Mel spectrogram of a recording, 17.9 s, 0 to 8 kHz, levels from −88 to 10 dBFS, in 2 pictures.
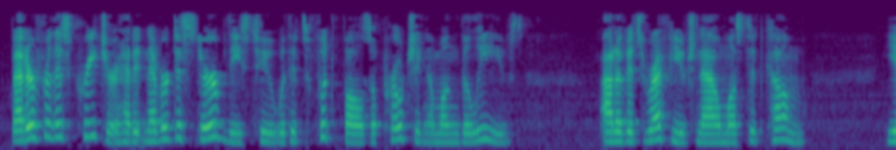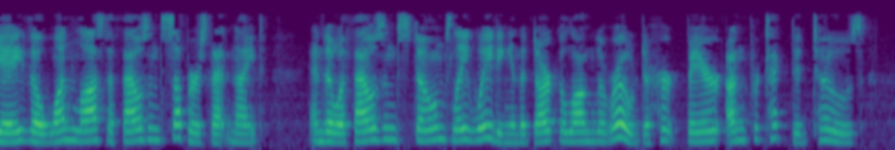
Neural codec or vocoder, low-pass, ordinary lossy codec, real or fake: none; 7.2 kHz; MP3, 24 kbps; real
